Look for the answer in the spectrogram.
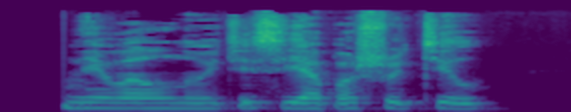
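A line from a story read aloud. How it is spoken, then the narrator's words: Soft. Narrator (Russian): мягко сказал он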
